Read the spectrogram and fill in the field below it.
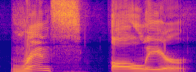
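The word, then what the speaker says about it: Rensselaer: It's pronounced rents a ralier.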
